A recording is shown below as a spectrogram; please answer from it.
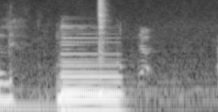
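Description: A single guitar note held for under a second, steady in pitch, then cut off suddenly, with a click near its end.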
